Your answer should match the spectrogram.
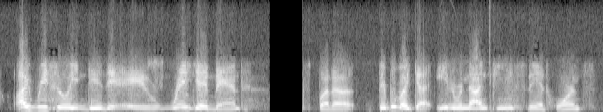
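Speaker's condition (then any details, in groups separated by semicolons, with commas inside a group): Friedreich's ataxia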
